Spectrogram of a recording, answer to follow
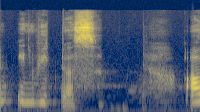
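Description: Speech only: a woman's voice saying a few soft words with a sharp 's' hiss, then starting to read aloud just before the end.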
